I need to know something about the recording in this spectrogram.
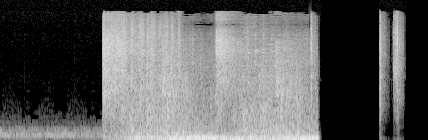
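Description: A heavy metal door scrapes open with a loud rush.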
